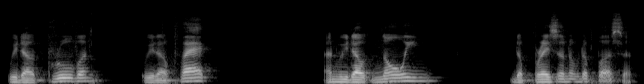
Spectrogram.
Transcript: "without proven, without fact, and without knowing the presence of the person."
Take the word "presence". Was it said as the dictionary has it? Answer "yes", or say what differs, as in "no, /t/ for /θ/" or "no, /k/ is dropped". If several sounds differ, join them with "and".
no, /s/ is dropped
